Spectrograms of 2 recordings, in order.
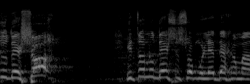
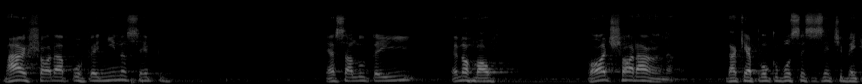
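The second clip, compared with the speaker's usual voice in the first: lightly voiced careless husband; 8 semitones lower, 12 dB louder than usual. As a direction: shrug off her tears, resigned and low. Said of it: "Ele poderia dizer".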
